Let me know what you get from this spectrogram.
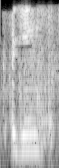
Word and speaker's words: Seguin: Seguin. – Seguin. That's where you're located at the moment, correct? – Yeah, so we do like 30, 40 mile radius around Seguin.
